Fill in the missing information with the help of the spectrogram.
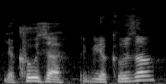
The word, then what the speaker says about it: Yakuza: Yokozua, did I say that right? – Yakuza 6.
